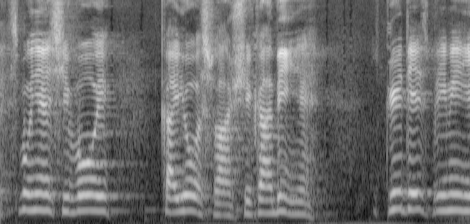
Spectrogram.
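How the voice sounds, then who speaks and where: A man in his eighties preaching a farewell sermon in a church, telling stories of his faith and rising to loud exhortation, sweating as he speaks. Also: sits high. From Romania. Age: 80s. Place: church hall. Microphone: live church recording.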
